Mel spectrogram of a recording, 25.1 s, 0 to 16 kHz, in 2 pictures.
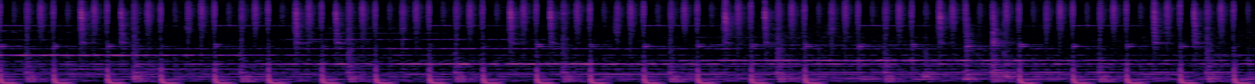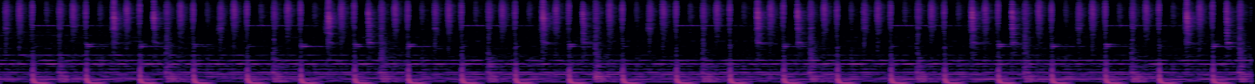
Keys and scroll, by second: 1.8-3.9 typing, 4.0 Return, 13.8 n.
